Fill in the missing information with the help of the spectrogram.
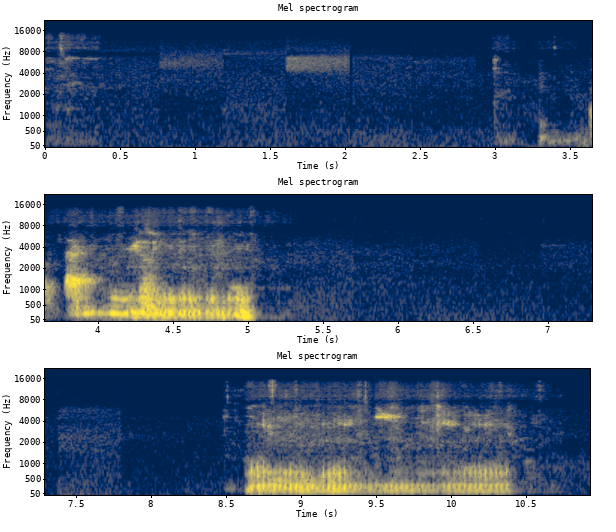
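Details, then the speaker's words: Snoring from a sleeper named Lily, species not stated, recorded during a livestream while the host steps outside. "Please enjoys Lily's snoring. I hope you can hear it."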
